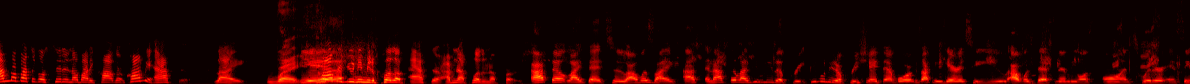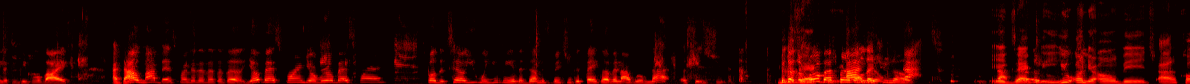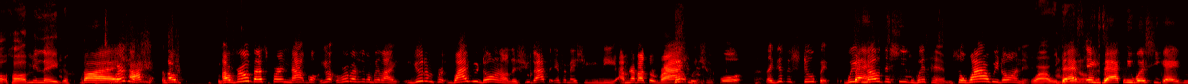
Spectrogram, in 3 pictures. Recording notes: Audio issues arose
